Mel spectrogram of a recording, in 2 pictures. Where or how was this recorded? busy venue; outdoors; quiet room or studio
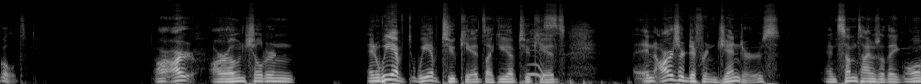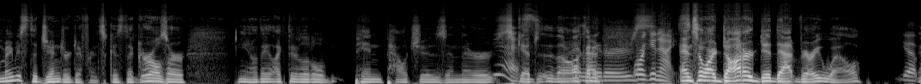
outdoors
